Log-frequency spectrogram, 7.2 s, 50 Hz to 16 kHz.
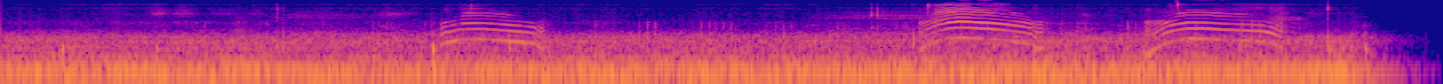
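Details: British Shorthair kittens, a litter of five born on 9 April 2024: three clear high, arching meows, each rising then falling, spaced about a second or more apart over steady low room hum.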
